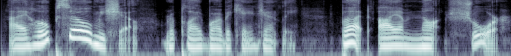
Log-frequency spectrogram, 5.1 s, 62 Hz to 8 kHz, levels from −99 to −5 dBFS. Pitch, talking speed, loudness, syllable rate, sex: 170 Hz, 140 wpm, -18 LUFS, 4.5 syllables/s, female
